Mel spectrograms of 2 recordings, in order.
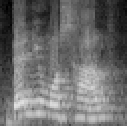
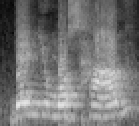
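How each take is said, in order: Both takes have the same delivery.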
